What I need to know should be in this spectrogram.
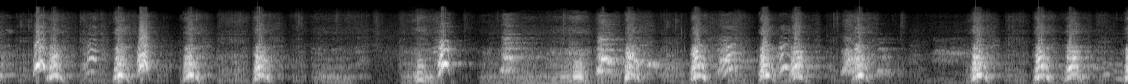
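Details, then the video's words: Golden Retriever barking: clusters of two or three punchy barks, a brief lull with a soft low whine near the middle, then more steady barking to the end, about twenty barks in total. "Sound of Golden Retriever Barking."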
